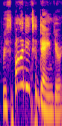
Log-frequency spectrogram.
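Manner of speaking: ordinary delivery, nothing marked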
